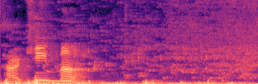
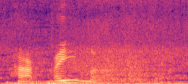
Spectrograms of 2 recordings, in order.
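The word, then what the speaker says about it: Haqimah: And before I was born, it was Hakima. Hakima. I spell it H-A-Q-I-M-A-H. H-A-K-I-M-A-H means wise. But if you put it with a Q, H-A-Q means truth.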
